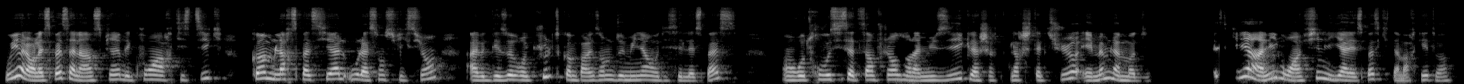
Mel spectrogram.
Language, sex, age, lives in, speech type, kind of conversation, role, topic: French, female, 25-29, France, read, expert-assistant, expert, Pourquoi l’exploration de l’espace nous fascine-t-elle autant, et qu’est-ce que cela dit sur notre curiosité humaine ?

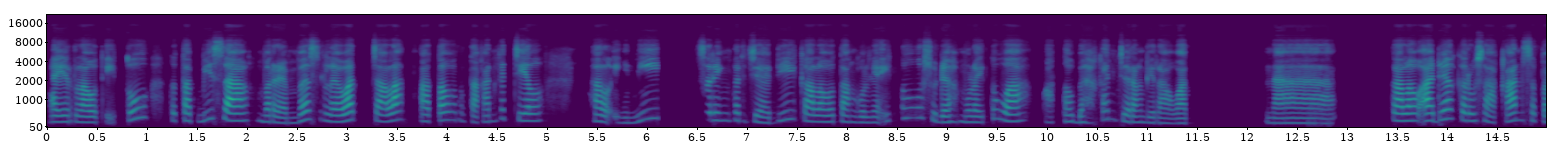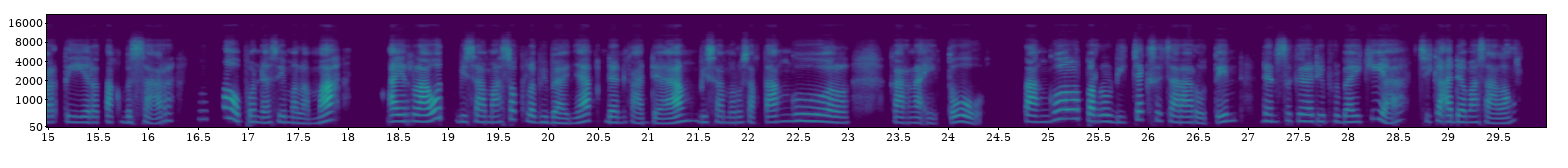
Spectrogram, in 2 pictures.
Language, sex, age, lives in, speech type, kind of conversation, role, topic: Indonesian, female, 20-24, Indonesia, read, expert-assistant, expert, Apa yang menyebabkan terjadinya pasang surut air laut?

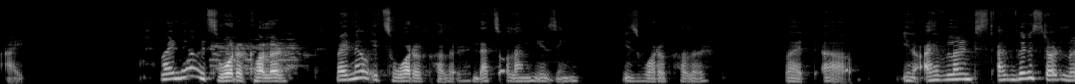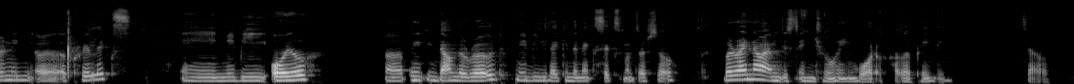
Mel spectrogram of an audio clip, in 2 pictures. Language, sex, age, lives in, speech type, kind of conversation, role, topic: English, female, 50-54, United States, conversation, unstructured, none, How did you first become interested in your favorite hobby?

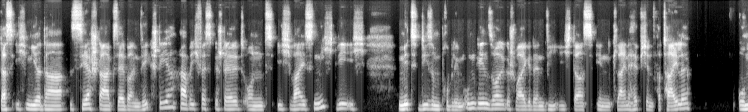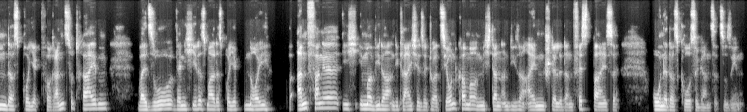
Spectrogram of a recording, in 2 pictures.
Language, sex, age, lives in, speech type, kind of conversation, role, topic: German, male, 50-54, Germany, conversation, advice, user, Wie verzögert Perfektionismus den Abschluss wichtiger Projekte?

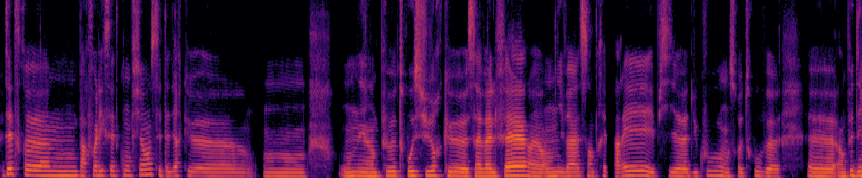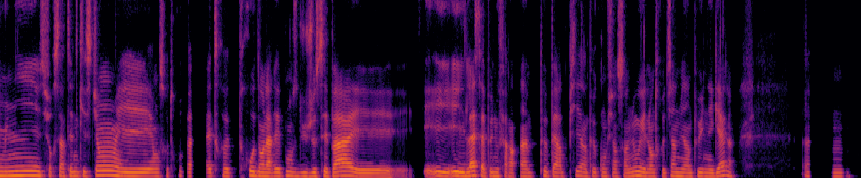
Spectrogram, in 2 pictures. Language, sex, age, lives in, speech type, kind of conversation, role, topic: French, female, 30-34, France, conversation, podcast, guest, Quels conseils donnerais-tu pour réussir un entretien d’embauche ?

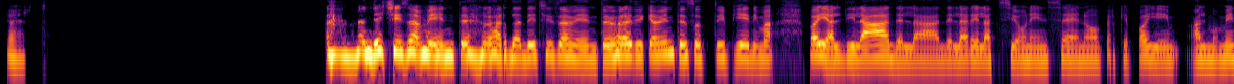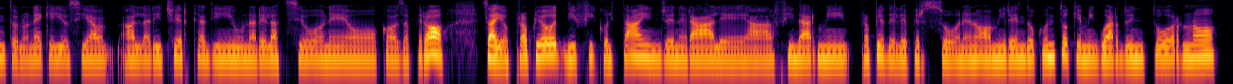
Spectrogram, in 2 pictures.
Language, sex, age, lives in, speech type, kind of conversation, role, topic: Italian, female, 30-34, Italy, conversation, advice, user, Come posso tornare a fidarmi dopo una bugia o un tradimento passato?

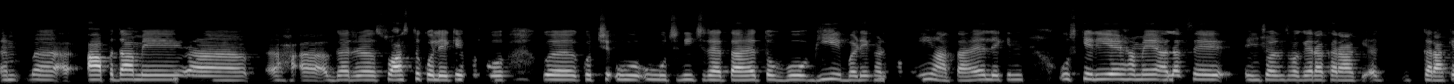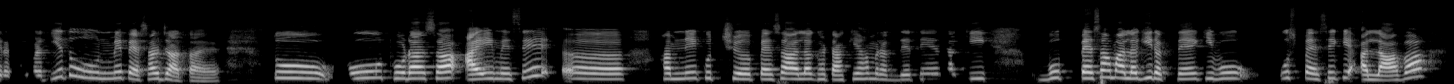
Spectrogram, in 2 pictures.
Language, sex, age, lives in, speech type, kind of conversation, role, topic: Hindi, female, 25-29, India, conversation, advice, user, क्या बड़े घर को खरीदने के लिए ऋण लेना आपके लिए सही फैसला होगा?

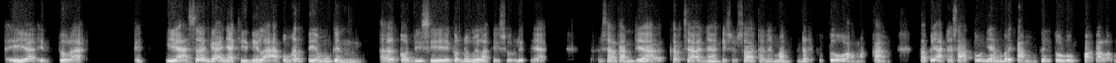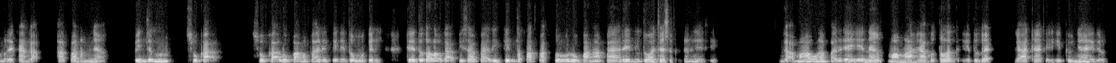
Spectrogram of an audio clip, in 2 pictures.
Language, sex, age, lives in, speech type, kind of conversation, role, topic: Indonesian, male, 40-44, Indonesia, conversation, unstructured, none, Bagaimana kamu menyikapi orang yang sering meminjam uang tetapi tidak mau mengembalikannya?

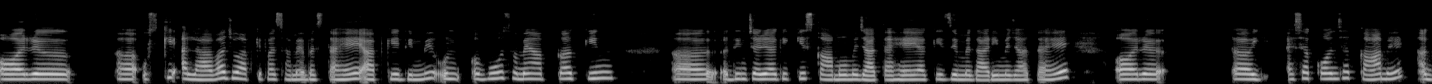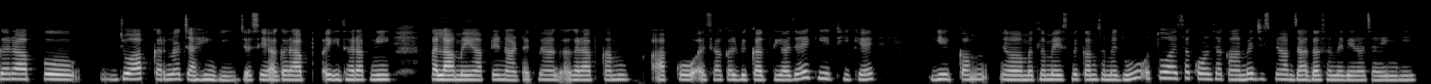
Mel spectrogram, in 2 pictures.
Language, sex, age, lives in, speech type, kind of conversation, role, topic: Hindi, female, 20-24, India, conversation, advice, advisor, एकाग्रता बनाए रखने में कठिनाई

